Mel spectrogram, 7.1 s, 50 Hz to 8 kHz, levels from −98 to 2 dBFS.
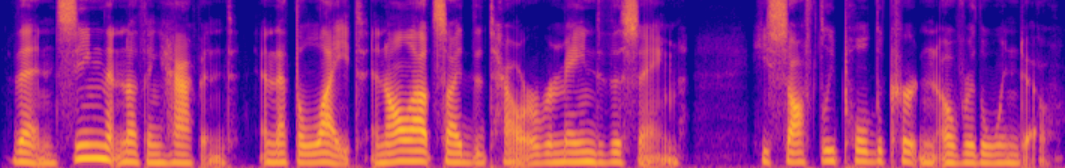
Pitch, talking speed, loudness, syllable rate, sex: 165 Hz, 210 wpm, -19 LUFS, 6.0 syllables/s, female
